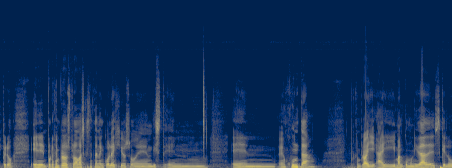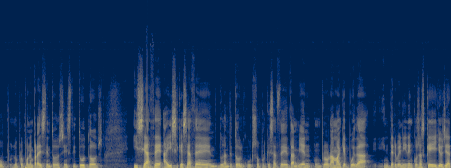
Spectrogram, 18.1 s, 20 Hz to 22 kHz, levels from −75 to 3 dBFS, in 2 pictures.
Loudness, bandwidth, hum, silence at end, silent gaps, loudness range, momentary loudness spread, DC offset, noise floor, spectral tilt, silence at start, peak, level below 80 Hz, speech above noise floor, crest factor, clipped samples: -20 LUFS; 15.5 kHz; none; 0 s; none; 3 LU; 10 LU; under 0.1%; -47 dBFS; -5 dB/octave; 0.05 s; 0 dBFS; -42 dBFS; 27 dB; 20 dB; under 0.1%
